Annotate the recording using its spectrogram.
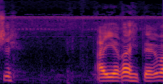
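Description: Steady high-pitched insect drone over the rice field. A person's voice calls out loudly in drawn-out syllables for most of the last second.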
